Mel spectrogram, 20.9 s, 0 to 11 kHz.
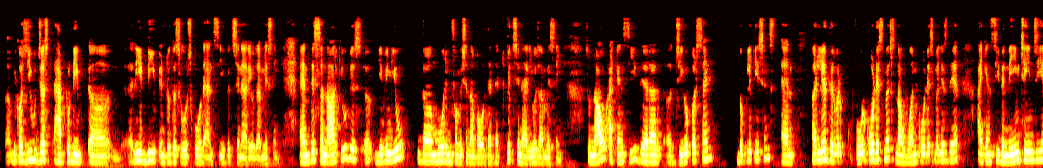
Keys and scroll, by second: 5.5 alt+Tab.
